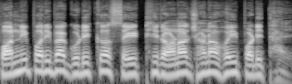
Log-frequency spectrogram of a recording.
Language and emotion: Odia, neutral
